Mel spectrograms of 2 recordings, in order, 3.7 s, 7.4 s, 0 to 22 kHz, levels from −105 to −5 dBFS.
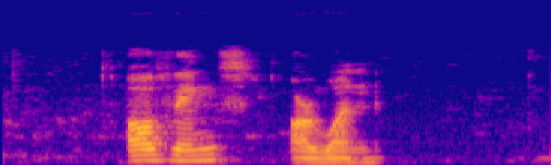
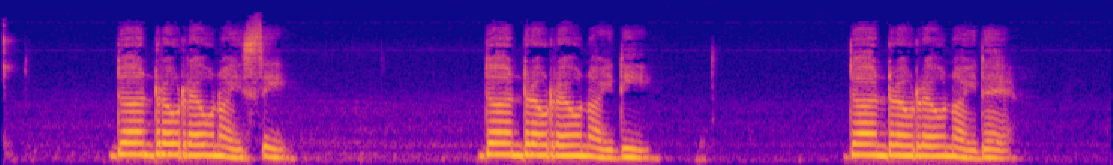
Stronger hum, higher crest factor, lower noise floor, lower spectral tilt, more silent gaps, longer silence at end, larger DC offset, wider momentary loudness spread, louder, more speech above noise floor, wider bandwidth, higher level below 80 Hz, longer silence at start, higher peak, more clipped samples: neither; first, 22 dB vs 14 dB; first, -79 dBFS vs -70 dBFS; first, -7 dB/octave vs -5.5 dB/octave; neither; first, 1.15 s vs 0.65 s; neither; first, 16 LU vs 10 LU; second, -27 LUFS vs -23 LUFS; first, 53 dB vs 49 dB; second, 6.6 kHz vs 12 kHz; first, -62 dBFS vs -74 dBFS; about the same, 0.85 s vs 0.75 s; about the same, -8 dBFS vs -10 dBFS; neither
